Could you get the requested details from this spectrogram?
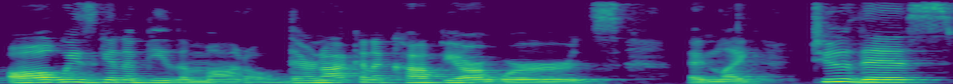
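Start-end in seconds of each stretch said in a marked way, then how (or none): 4.0-4.8 bossy command. Acted. Acted parental commands to child.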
